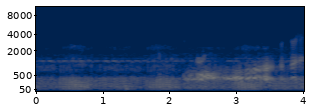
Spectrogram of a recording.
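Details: Orange tabby domestic cat Kuri-chan purring, with the owner's stomach rumbling after a meal; a steady low pulsing rumble for about two and a half seconds, then a brief voice-like tonal sound over the continuing purr.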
